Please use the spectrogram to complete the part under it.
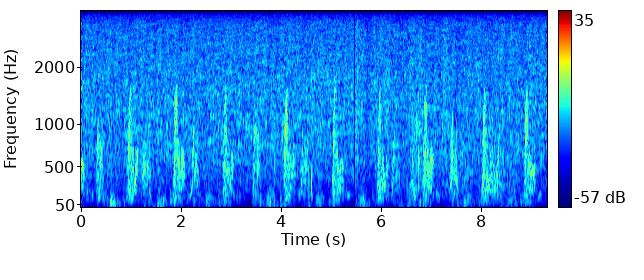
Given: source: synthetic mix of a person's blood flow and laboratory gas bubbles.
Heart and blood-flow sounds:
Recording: Doppler ultrasound of blood flow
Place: precordium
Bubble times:
3.84-3.89 s: bubbles
4.56-4.64 s: bubbles
6.61-6.80 s: bubbles
From the record:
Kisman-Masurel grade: 123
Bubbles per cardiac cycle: 1 to 2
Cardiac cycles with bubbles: 10 to 50%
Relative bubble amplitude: loud (0.450 to 0.775)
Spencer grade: 2 (many but less than half of the cardiac periods contain bubble signals, singularly or in groups)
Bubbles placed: anywhere in the cardiac cycle

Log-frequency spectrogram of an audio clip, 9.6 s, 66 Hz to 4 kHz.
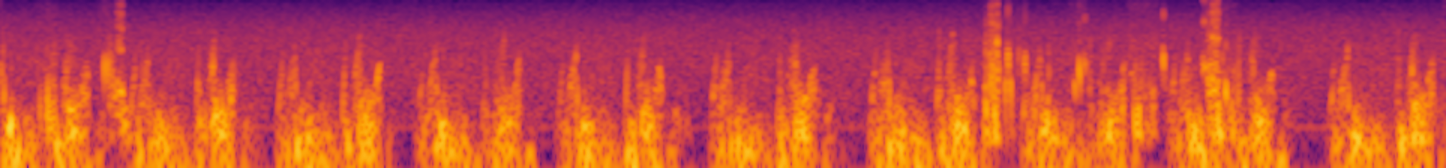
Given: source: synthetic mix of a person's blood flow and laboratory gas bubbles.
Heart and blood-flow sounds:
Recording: Doppler ultrasound of blood flow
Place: precordium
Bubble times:
0.23-0.39 s: bubbles
0.66-0.89 s: bubbles
6.54-6.86 s: bubbles
7.13-7.26 s: bubbles
7.51-7.80 s: bubbles
7.90-7.97 s: bubbles
8.00-8.25 s: bubbles
9.62-9.64 s: bubbles
From the record:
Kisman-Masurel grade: 223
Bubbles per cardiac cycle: several, 3 to 8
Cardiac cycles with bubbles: 10 to 50%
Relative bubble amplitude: loud (0.450 to 0.775)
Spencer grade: 2 (many but less than half of the cardiac periods contain bubble signals, singularly or in groups)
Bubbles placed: only in the low amplitude regions of the cardiac cycle

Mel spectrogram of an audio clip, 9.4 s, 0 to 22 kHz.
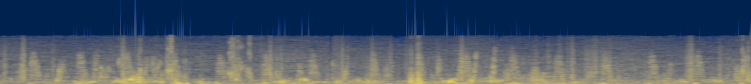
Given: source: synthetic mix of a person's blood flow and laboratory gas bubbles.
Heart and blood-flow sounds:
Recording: Doppler ultrasound of blood flow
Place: subclavian vein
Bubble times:
1.47-1.51 s: bubbles
1.71-1.79 s: bubbles
1.88-2.34 s: bubbles
2.82-3.17 s: bubbles
9.20-9.40 s: bubbles
From the record:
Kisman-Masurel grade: 221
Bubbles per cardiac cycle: several, 3 to 8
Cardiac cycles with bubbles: 10 to 50%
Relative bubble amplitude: barely perceptible (0.100 to 0.250)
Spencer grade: 2 (many but less than half of the cardiac periods contain bubble signals, singularly or in groups)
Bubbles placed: anywhere in the cardiac cycle

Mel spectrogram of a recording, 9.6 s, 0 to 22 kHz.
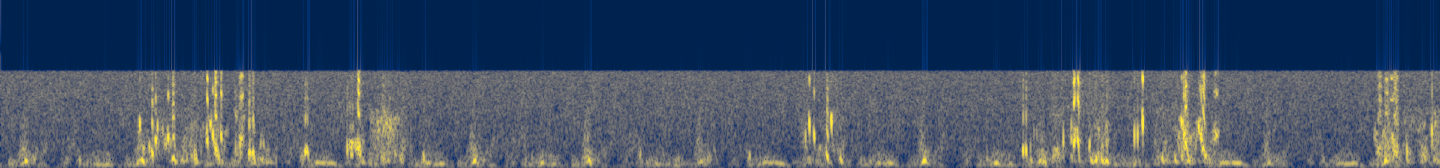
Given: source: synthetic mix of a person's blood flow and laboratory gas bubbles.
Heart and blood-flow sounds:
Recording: Doppler ultrasound of blood flow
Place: precordium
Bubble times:
0.90-1.52 s: bubbles
1.55-1.84 s: bubbles
2.00-2.09 s: bubbles
2.28-2.73 s: bubbles
2.79-2.87 s: bubbles
5.33-5.67 s: bubbles
6.78-6.92 s: bubbles
6.99-7.43 s: bubbles
7.53-7.66 s: bubbles
7.71-8.14 s: bubbles
9.15-9.61 s: bubbles
From the record:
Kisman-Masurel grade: 233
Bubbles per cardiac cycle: several, 3 to 8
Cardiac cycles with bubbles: 50 to 99%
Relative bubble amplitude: loud (0.450 to 0.775)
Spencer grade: 3 (all of the cardiac periods contain showers or single bubble signals, but not dominating or overriding the cardiac motion signals)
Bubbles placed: anywhere in the cardiac cycle

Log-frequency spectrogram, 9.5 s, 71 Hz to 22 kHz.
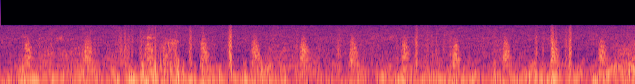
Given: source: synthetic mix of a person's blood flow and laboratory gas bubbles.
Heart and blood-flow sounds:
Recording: Doppler ultrasound of blood flow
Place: subclavian vein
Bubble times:
2.22-2.69 s: bubbles
9.39-9.54 s: bubbles
From the record:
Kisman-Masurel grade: 123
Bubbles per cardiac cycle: 1 to 2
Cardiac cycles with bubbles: 10 to 50%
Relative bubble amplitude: loud (0.450 to 0.775)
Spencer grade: 2 (many but less than half of the cardiac periods contain bubble signals, singularly or in groups)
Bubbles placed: anywhere in the cardiac cycle

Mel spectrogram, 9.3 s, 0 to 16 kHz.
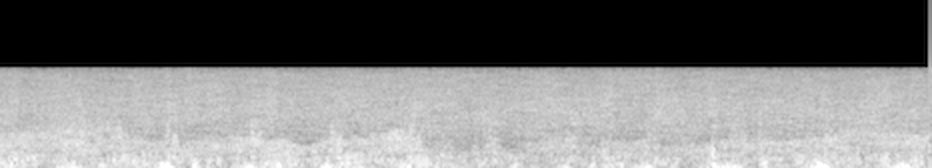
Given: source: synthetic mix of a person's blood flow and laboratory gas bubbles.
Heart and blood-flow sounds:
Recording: Doppler ultrasound of blood flow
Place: subclavian vein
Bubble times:
no bubbles
From the record:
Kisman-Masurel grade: 000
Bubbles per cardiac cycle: 0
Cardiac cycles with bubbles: 0%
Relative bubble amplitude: no bubbles discernible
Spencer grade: 0 (complete lack of bubble signals)

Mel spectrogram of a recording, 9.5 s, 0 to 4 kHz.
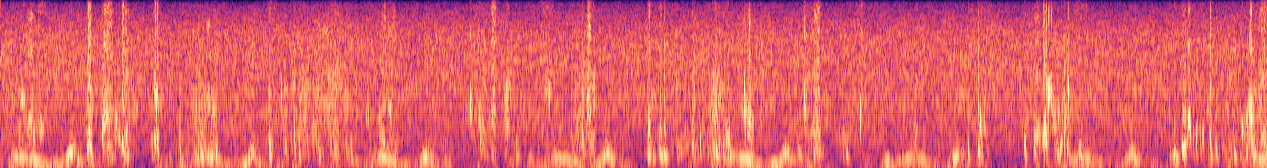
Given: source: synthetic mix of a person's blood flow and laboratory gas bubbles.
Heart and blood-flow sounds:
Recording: Doppler ultrasound of blood flow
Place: precordium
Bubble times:
0.00-0.38 s: bubbles
0.61-1.04 s: bubbles
1.10-1.23 s: bubbles
1.31-1.66 s: bubbles
1.99-2.67 s: bubbles
2.71-2.98 s: bubbles
3.49-3.92 s: bubbles
4.05-4.16 s: bubbles
4.26-4.48 s: bubbles
4.82-5.70 s: bubbles
5.96-6.21 s: bubbles
6.29-6.49 s: bubbles
6.84-6.89 s: bubbles
7.23-7.43 s: bubbles
7.65-8.15 s: bubbles
8.76-9.51 s: bubbles
From the record:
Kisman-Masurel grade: 343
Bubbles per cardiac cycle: rolling drumbeat, 9 or more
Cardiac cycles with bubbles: 100%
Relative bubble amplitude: loud (0.450 to 0.775)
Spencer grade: 3 (all of the cardiac periods contain showers or single bubble signals, but not dominating or overriding the cardiac motion signals)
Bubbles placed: only in the low amplitude regions of the cardiac cycle

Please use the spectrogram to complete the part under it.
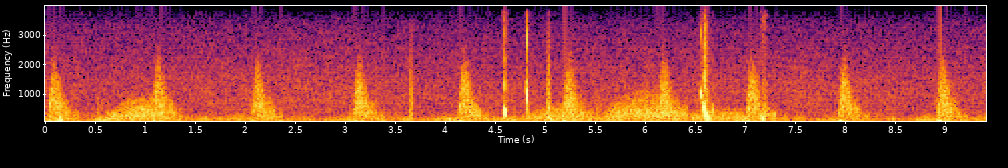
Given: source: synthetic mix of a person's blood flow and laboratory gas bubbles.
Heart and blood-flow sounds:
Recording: Doppler ultrasound of blood flow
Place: subclavian vein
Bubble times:
4.57-4.65 s: bubbles
4.79-4.85 s: bubbles
6.53-6.69 s: bubbles
7.14-7.21 s: bubbles
From the record:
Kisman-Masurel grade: 122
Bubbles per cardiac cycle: 1 to 2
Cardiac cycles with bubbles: 10 to 50%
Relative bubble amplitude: moderate (0.250 to 0.450)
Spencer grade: 2 (many but less than half of the cardiac periods contain bubble signals, singularly or in groups)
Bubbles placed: anywhere in the cardiac cycle

